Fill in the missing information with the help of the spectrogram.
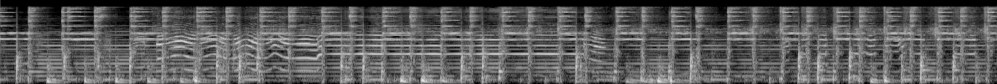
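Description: Therukoothu ensemble music: a barrel drum plays fast strokes while a wind instrument plays a wavering, ornamented melody over a steady harmonium drone. The dancer's ankle bells jingle with the footwork.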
